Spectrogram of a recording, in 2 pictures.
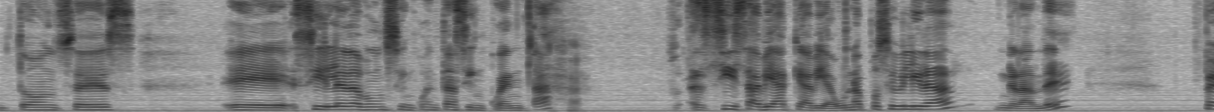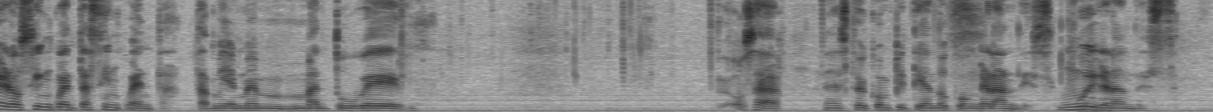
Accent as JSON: {"language": "Spanish", "country": "Mexico", "said": "para que vean lo increíble que somos nosotros los mexicanos, lo increíble que es la bahía."}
